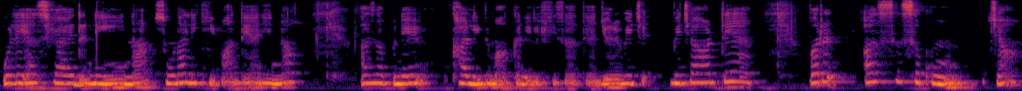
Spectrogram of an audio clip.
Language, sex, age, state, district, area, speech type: Dogri, female, 18-30, Jammu and Kashmir, Jammu, urban, spontaneous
